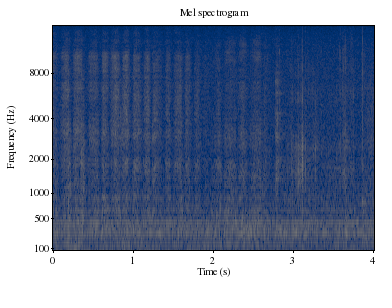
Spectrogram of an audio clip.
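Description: A yellow coloured pencil rubs across a colouring book page lying flat, shading the lion's face and chest in short strokes. The result is a steady, dry, bright scratching with a quick back-and-forth rhythm and a faint low hum underneath.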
